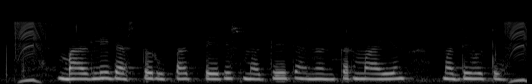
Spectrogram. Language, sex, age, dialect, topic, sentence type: Marathi, female, 18-24, Varhadi, agriculture, statement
